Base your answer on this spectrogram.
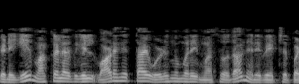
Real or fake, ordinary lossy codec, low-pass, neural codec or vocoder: fake; MP3, 24 kbps; 7.2 kHz; codec, 16 kHz, 4 kbps, FreqCodec, larger model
